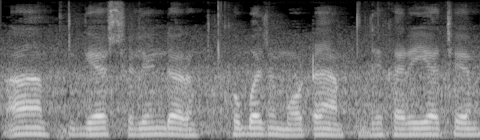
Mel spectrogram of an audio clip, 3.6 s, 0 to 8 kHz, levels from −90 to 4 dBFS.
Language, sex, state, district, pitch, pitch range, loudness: Gujarati, male, Gujarat, Gandhinagar, 130 Hz, 125-130 Hz, -17 LUFS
